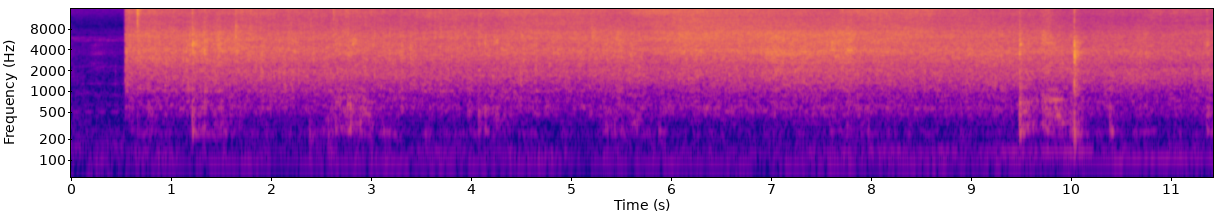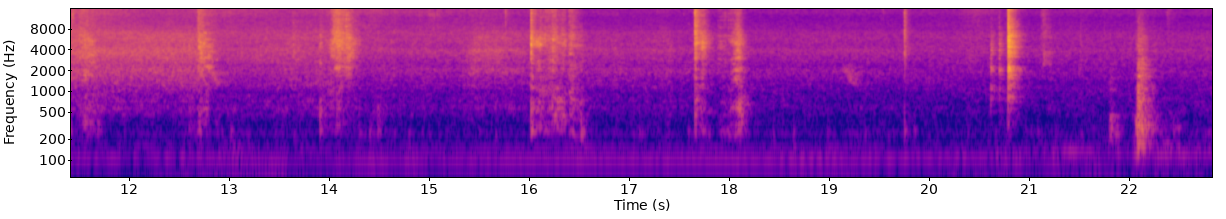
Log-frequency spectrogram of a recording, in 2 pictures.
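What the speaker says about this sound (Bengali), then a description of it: "লবণ দিয়ে শাকটা ভালো করে নেড়ে চেড়ে ঢেকে দিব যাতে শাকটা সিদ্ধ হয়।" Fresh leafy greens picked from the field being stirred with salt and green chillies in a pot, with a steady steam hiss and scattered scraping clinks of a utensil against the metal, no voices.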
